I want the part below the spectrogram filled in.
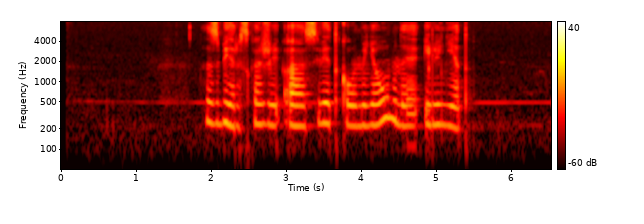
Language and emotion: Russian, neutral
